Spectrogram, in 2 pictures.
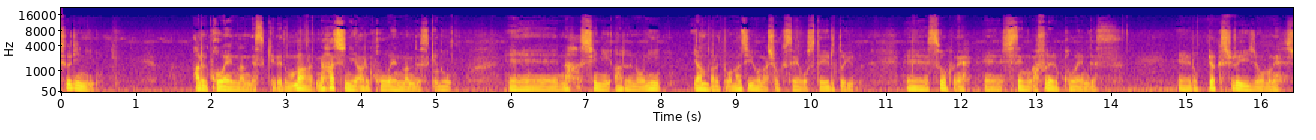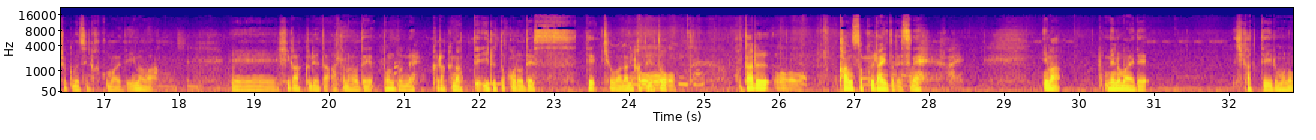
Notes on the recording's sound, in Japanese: ホタル観測ライドを先週日曜日に行った際の音声を公開したいと思います。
